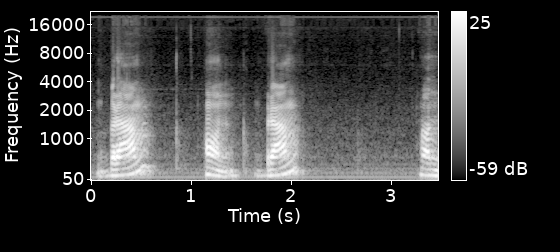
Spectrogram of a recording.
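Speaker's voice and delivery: ব্রাহ্মণ said very slowly as bramhon, ম before হ; slow model pronunciation. Shown as a demonstration. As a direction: draw out ব্রাহ্মণ as bram-hon, m then h. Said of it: "শব্দটার উচ্চারণ হবে কি?".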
